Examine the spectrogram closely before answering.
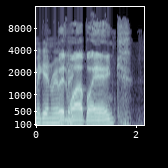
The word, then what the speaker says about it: Benoit Blanc: Benoit Blanc.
